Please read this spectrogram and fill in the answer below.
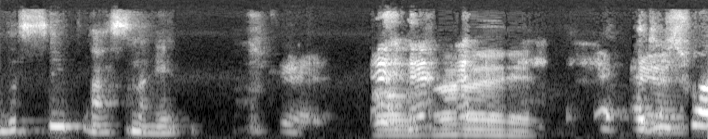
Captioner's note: laughter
